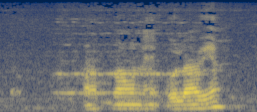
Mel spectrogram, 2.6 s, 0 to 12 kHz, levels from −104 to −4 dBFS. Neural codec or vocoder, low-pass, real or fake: none; 10.8 kHz; real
